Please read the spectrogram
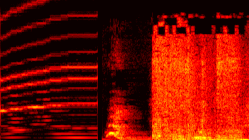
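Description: A synthetic rising pitch sweep with a glitchy stutter cuts off about a second in. A dog then bursts into loud barking at a cat pushing through a cat flap.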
